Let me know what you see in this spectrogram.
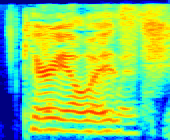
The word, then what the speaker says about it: Cary Elwes: Is that how you say his name? Cary Elwes. Yes.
